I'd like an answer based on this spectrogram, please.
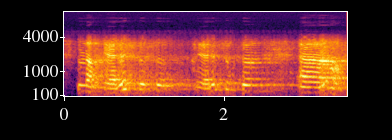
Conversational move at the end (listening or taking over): listening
